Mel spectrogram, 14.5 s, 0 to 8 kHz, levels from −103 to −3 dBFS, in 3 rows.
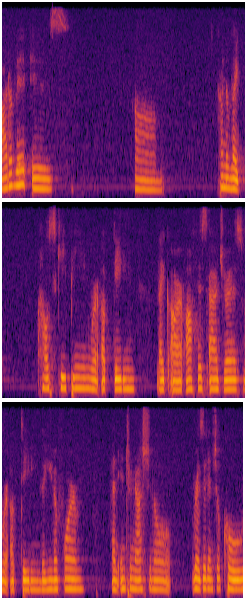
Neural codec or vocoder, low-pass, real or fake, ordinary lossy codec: none; 7.2 kHz; real; AAC, 32 kbps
